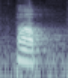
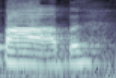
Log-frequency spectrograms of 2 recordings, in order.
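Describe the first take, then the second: First: The final consonant is held and not released. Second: The final consonant is released with a burst. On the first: The speaker calls it right. "the last consonant, we do not release it" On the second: The speaker calls it wrong. "We don't go bob"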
